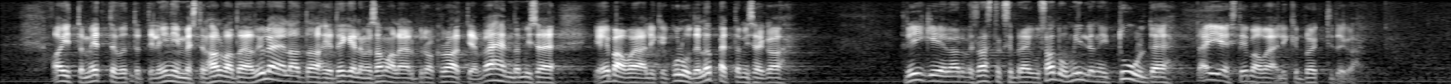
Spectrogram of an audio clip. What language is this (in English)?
Estonian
